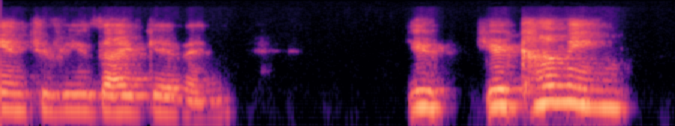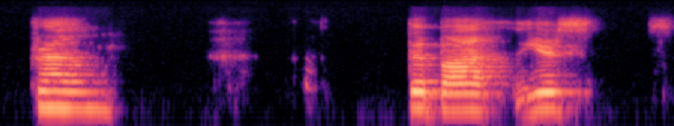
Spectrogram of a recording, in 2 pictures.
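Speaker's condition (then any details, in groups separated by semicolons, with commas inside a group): Cerebral palsy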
